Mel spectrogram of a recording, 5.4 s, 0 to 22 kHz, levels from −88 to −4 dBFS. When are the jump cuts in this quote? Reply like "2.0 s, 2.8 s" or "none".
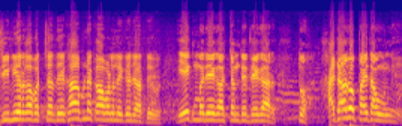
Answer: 2.2 s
